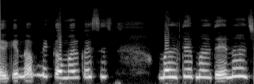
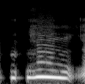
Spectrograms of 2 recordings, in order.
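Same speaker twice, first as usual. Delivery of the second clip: pointed, louder throat clear; demonstrated throat-clearing; 5 dB louder than usual. Shown as a demonstration. Romi spotting Ishki at dinner, pointed throat-clearing. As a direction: clear your throat meaningfully. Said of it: "ऐसे करने लगती है".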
